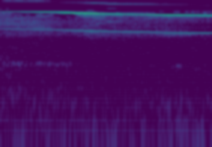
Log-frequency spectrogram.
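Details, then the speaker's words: Squeaky snoring of a resting hummingbird in torpor, recorded by a scientist in Peru: a very high, thin whistling tone that rises slightly and fades. "I thought you were going to be really excited by the snoring hummingbird that's what it sounds like right"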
